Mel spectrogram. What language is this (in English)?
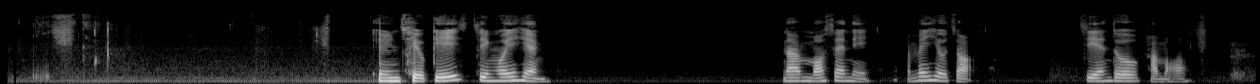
Min Dong Chinese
